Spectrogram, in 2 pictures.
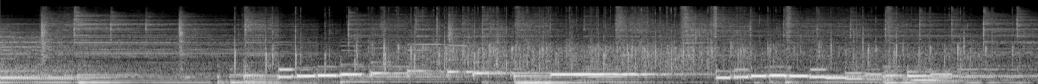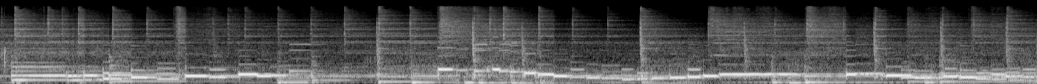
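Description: Live jazz combo: a semi-hollow electric guitar plays a single-note improvised solo line over double bass and a drum kit with cymbals, the volume swelling and dipping phrase by phrase.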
